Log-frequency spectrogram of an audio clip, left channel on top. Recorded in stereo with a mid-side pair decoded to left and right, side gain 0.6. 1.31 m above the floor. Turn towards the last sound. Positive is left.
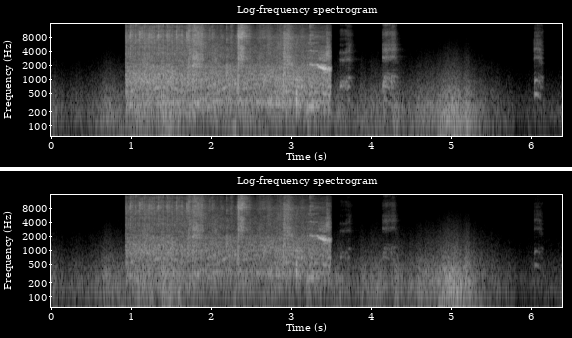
turn(degrees=60)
